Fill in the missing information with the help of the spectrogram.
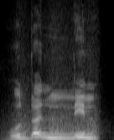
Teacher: یہاں پر غنہ نہیں ہم کریں گے کیونکہ یہ قاعدہ ہے کہ لام اور رائیں نون ساکن تنوین کے بعد تو ملاتے تو ہیں، غنہ نہیں کرتے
